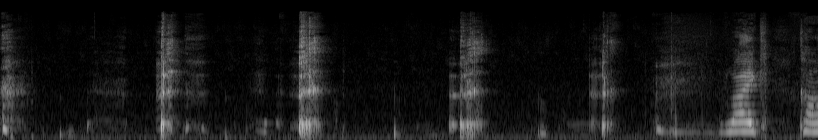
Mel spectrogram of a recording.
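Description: A run of short, forced belches every second or so, ending in a long drawn-out burp.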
